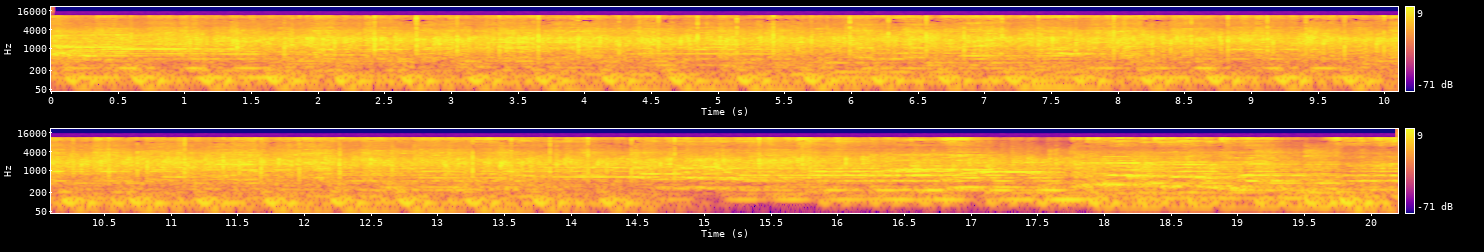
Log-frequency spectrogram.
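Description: Loud, sustained applause from a large audience welcoming a ruby executive leader from Guadalajara, Jalisco, a dense wash of clapping with some cheering that continues steadily for the whole stretch and dips briefly before swelling again.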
